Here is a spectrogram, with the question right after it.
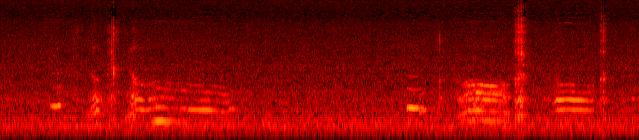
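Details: Rosie, a little red dog, whining while her owner is away at the office, with sounds like a basset hound: quavering, wavering cries at mid pitch in two bursts, several drawn-out whimpers with short pauses between.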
